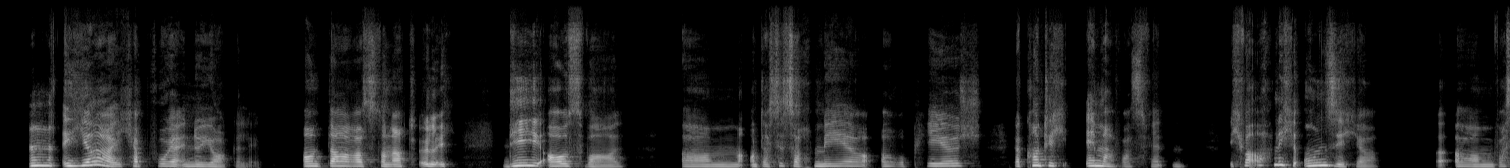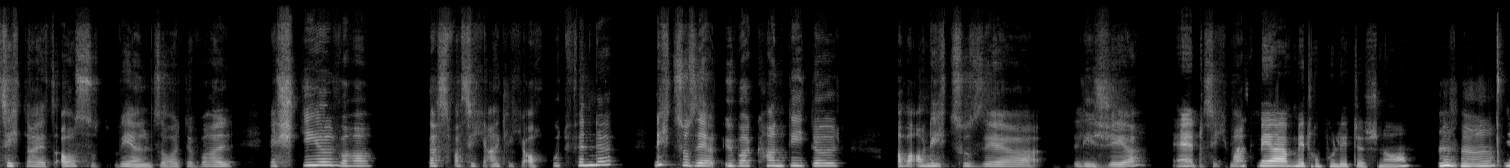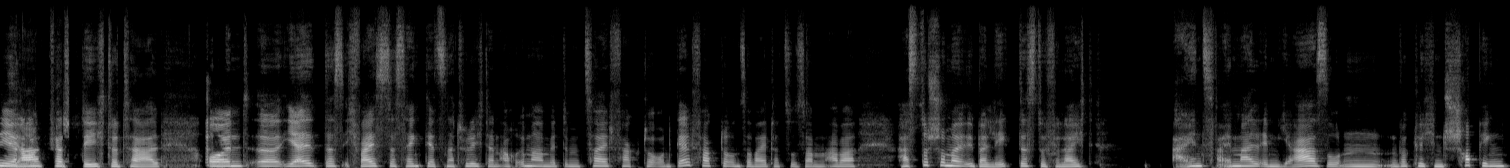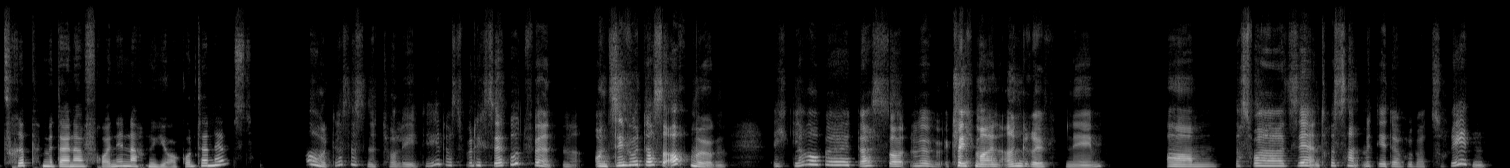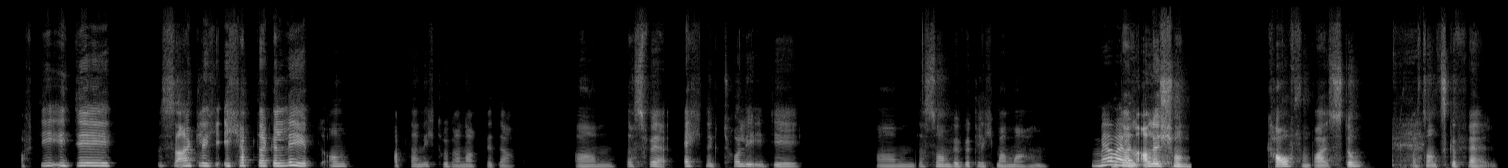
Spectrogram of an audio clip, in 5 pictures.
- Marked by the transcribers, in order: laughing while speaking: "natürlich"; stressed: "die"; stressed: "immer"; other noise; laughing while speaking: "wirklich"; unintelligible speech
- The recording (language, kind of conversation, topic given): German, advice, Wie finde ich meinen persönlichen Stil, ohne mich unsicher zu fühlen?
